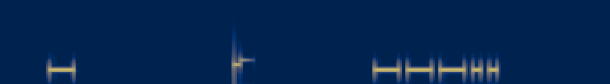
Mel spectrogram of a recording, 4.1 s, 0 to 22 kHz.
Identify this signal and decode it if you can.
Morse code, heard as a keyed tone, about 22 wpm, 700 Hz. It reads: T 8
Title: Single Character (Letter:Number:Punctuation:Prosign) 22wpm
